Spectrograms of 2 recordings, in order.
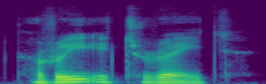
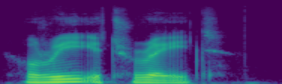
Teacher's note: The stress on the second syllable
